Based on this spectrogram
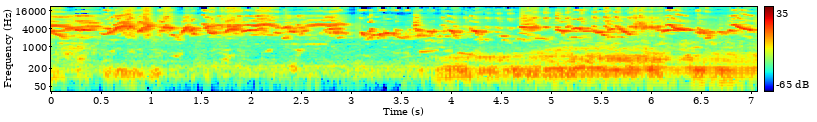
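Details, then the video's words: Competition-prepared young oriental magpie-robin delivers a rapid medley of chirps, whistled slurs and buzzy trills in an unbroken stream, with a brief dip midway. Steady low background noise grows louder in the second half. "Burung kacer giras set lomba kejar on ngunci"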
